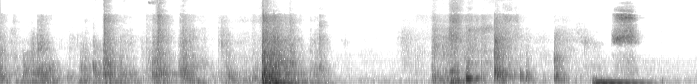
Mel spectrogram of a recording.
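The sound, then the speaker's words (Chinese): A door slams shut with a single loud, heavy thud, set among scattered lighter bumps and shuffling before and after it. “门关上。”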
